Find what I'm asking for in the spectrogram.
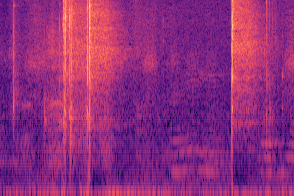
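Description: A pistol dry-fired with a laser training cartridge gives a few sharp, quiet clicks, one cluster early and a single snap later, faint and close in a quiet room.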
